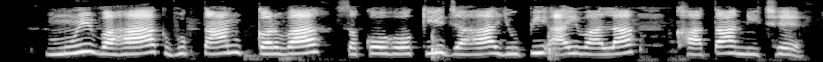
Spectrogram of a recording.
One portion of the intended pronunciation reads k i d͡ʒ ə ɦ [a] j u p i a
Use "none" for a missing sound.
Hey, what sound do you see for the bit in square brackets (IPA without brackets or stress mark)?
a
